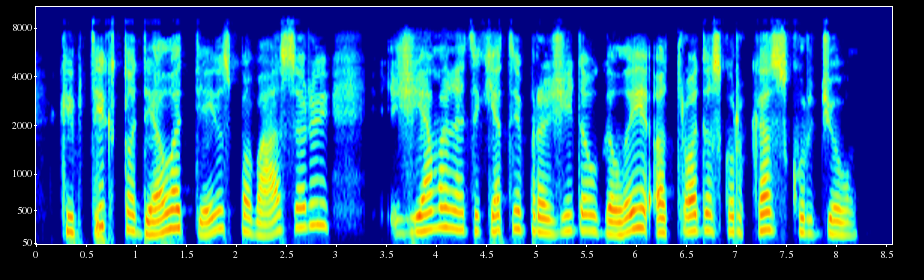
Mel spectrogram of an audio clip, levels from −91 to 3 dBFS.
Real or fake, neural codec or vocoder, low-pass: fake; codec, 16 kHz in and 24 kHz out, 2.2 kbps, FireRedTTS-2 codec; 9.9 kHz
